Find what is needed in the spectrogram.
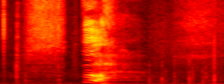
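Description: A man's sigh: a breathy draw of air, then a short voiced "ah" that falls steeply in pitch about a second in.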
